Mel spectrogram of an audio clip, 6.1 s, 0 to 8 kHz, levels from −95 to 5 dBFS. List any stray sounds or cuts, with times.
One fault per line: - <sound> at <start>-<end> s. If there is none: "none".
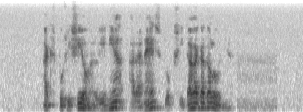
none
